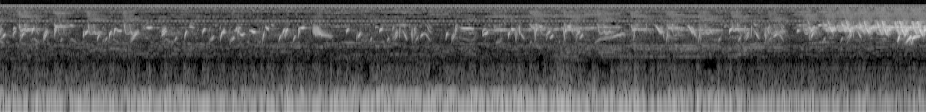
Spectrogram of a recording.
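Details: Wild European goldfinch giving a long, continuous stream of fast, tinkling twitters and trills, with a low droning background that sounds like music underneath throughout.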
